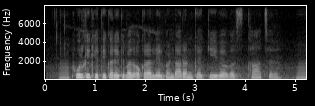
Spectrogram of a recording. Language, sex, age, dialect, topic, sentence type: Maithili, female, 18-24, Eastern / Thethi, agriculture, question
